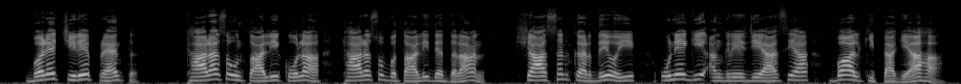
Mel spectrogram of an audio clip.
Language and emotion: Dogri, neutral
